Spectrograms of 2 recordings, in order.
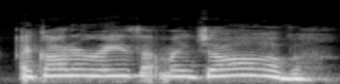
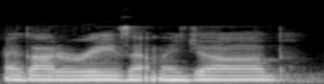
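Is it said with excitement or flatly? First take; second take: excitement; flatly. First: It is said with excitement. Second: It is said flatly, without excitement.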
